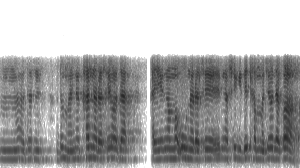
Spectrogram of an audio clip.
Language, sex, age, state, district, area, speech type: Manipuri, female, 45-60, Manipur, Churachandpur, rural, conversation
